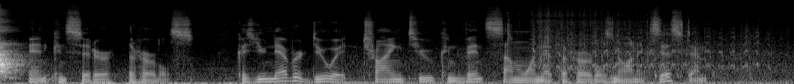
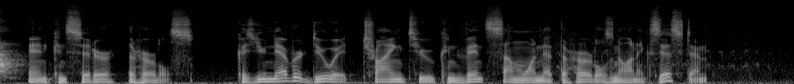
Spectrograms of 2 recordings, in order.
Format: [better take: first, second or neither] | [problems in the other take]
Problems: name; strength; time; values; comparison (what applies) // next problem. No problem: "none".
second | animal sounds; loud; throughout; 5 dB below the speech; faint in the second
